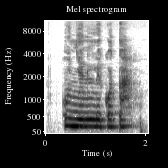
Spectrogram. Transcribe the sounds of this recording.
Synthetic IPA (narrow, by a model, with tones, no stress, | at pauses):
o˦ɲe˦n̩˦le˦kɔ˦ta˦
